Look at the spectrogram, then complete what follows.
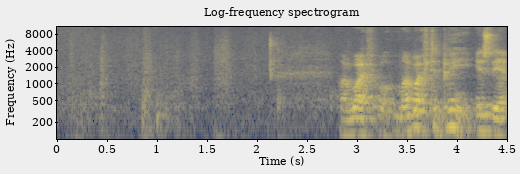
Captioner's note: clothing rustling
